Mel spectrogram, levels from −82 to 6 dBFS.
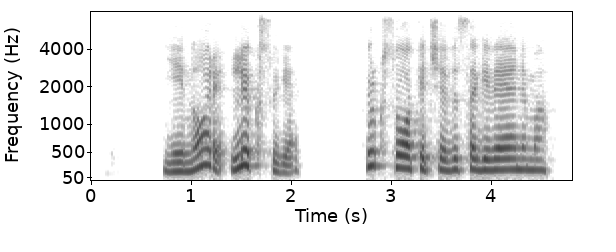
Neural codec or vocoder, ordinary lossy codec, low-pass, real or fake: none; Opus, 16 kbps; 7.2 kHz; real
